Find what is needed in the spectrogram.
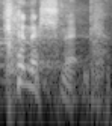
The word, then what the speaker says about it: Koenigsknecht: My mom's maiden name, I've told you about this before, my mom's maiden name was K-O-E-N-I-G-S-K-N-E-C-H-T. It is pronounced exactly as it's spelled. I don't know what else to do for you, but it's pronounced Kinnishnik.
